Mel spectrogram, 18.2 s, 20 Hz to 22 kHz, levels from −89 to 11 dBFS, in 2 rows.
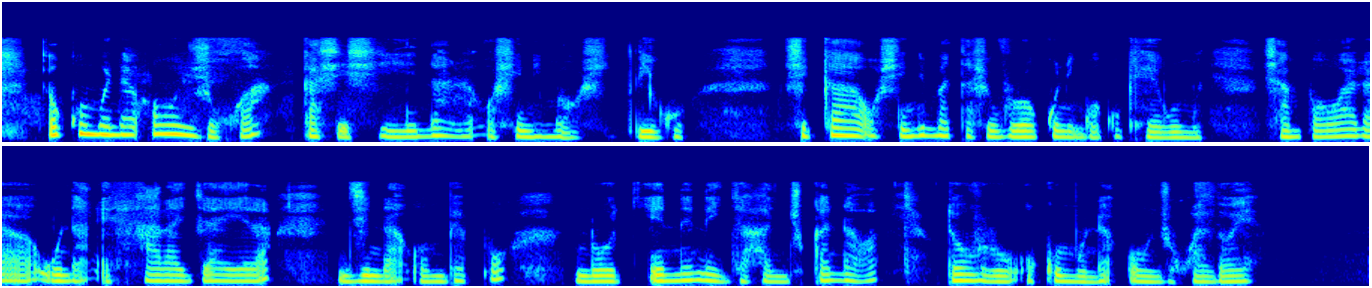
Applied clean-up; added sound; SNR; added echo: none; none; none; none.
